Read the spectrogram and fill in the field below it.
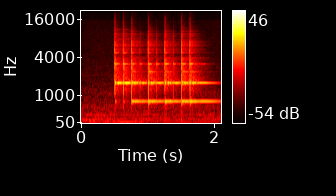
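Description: An iPhone alert chime triggered from an Apple Watch ping button rings out close and clear, a rapid series of about seven bright, bell-like pulses with a sustained tone that fades away.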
